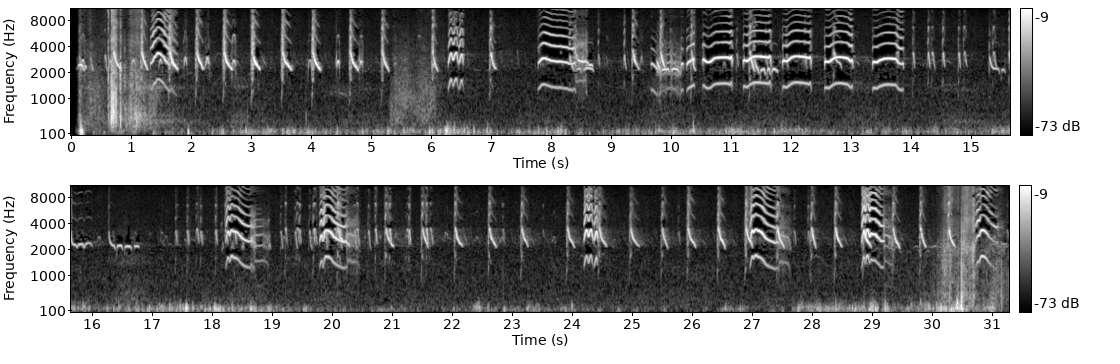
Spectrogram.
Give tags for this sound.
bird; birdcall; birdcalling; birds; birdsong; call; calling; eggs; field-recording; Iceland; icelandic; nature; protection

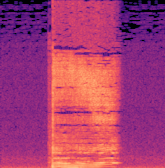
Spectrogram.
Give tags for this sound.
explosion; fart; flatulation; flatulence; gas; noise; poot; weird

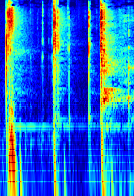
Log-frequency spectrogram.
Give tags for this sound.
can; open; soda

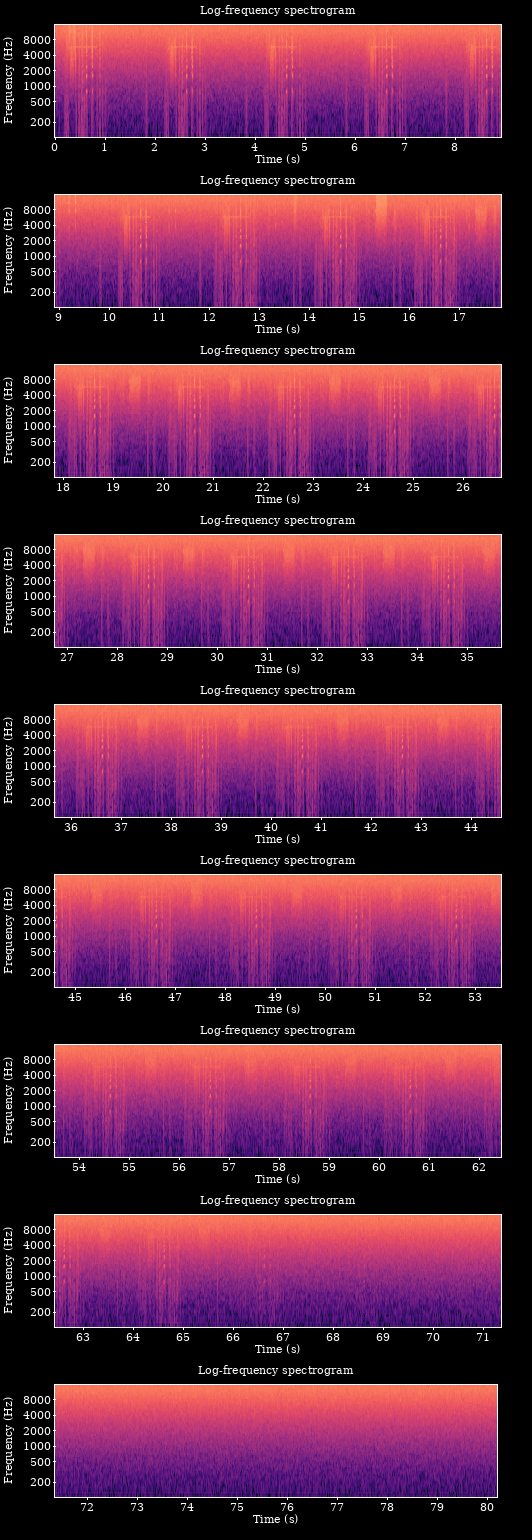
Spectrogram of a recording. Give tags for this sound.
noise; circuit-bent; loop; atari

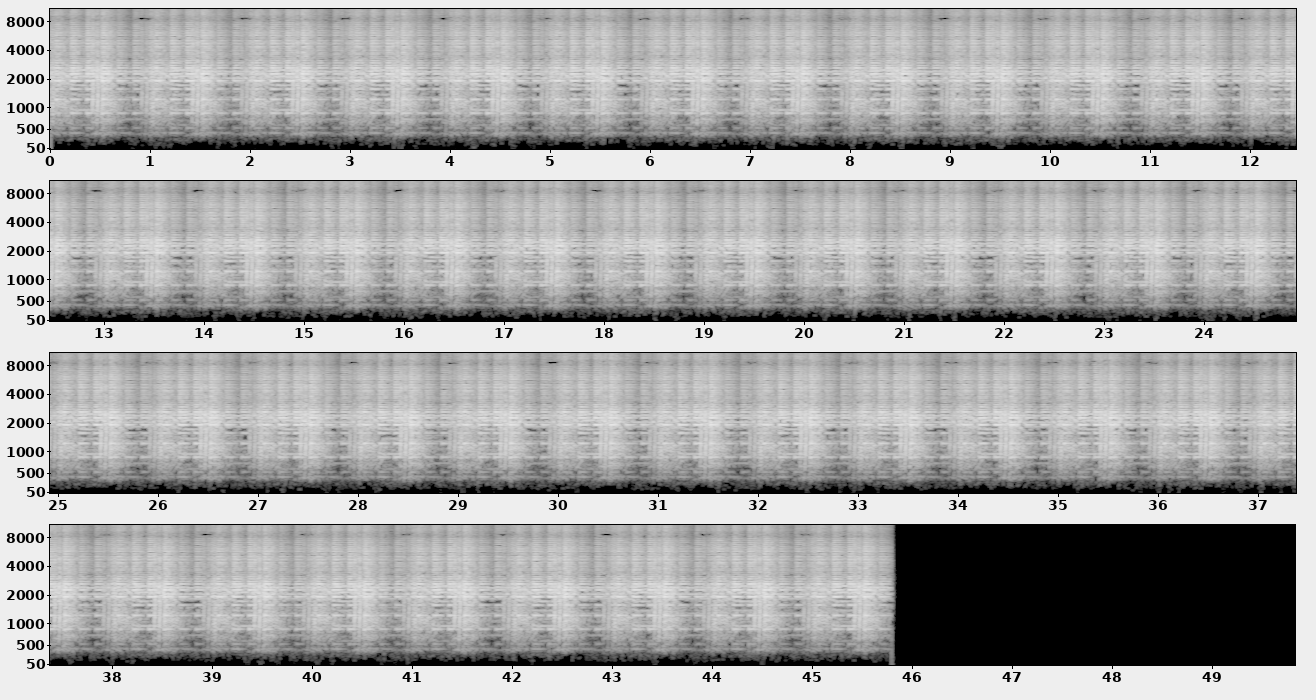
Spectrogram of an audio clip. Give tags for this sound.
ambient; beat; mix

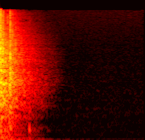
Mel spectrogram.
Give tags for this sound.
Leather; Alexander-Wang; Hardware

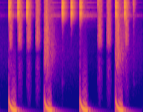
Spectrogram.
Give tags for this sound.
kick; drum; trance; electronica

